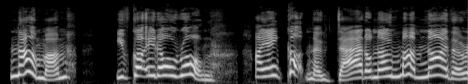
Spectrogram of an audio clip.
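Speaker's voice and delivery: high, loud pleading cry; upset outburst. A narrator's reading. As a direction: burst out, close to tears. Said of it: "Something happens in me head, and I says".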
